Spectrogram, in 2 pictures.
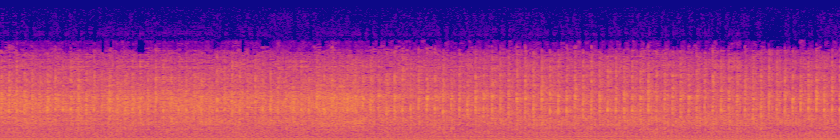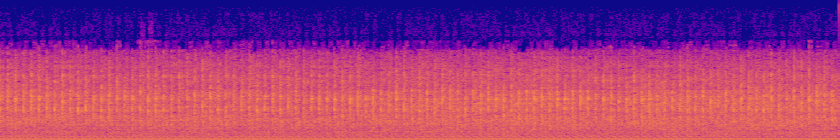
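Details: Antique farm loader, first start indoors after engine reinstall and hydraulic system repair, fuel system possibly primed with bubbles in the clear hose: steady, even chugging at constant idle, firm low drone, no knocks or stumbles, running smoothly.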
